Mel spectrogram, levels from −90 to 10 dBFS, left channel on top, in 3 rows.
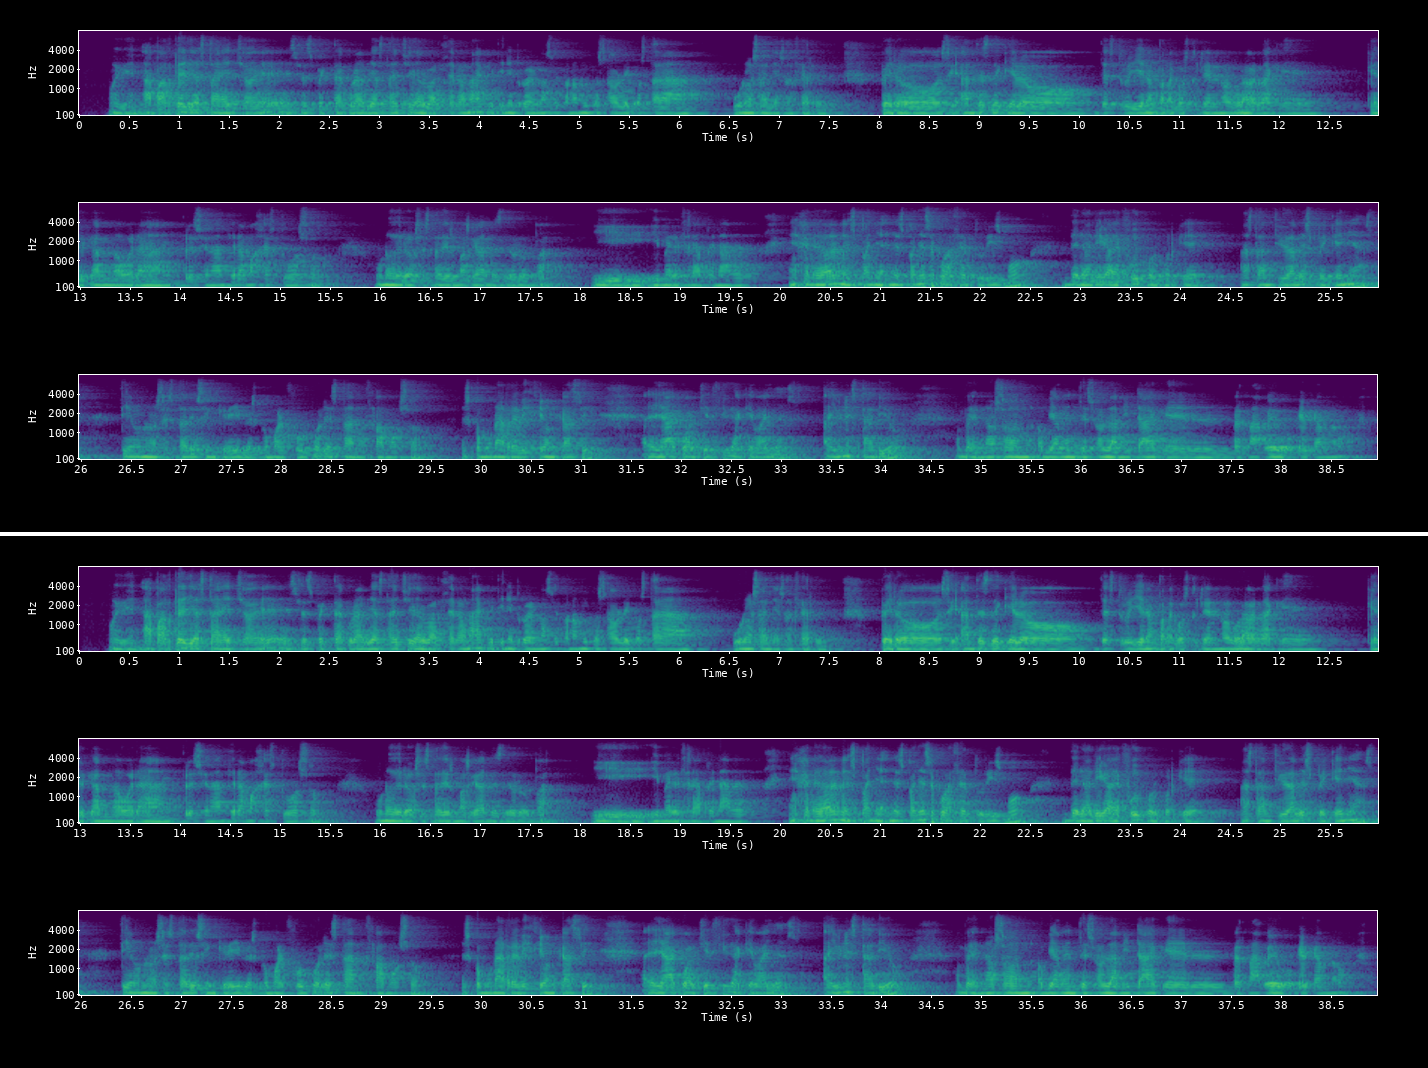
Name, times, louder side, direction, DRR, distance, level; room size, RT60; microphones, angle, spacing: voice 1, 0.3-6.1 6.5-12.4 12.9-15.4 15.7-17.7 18.1-24.2 24.6-29.4 29.8-33.1 33.4-38.8, right 1 dB, 20° right, 7 dB, 0.8 m, -26 dB
15.0 x 7.3 x 6.7 m, 1.3 s
head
